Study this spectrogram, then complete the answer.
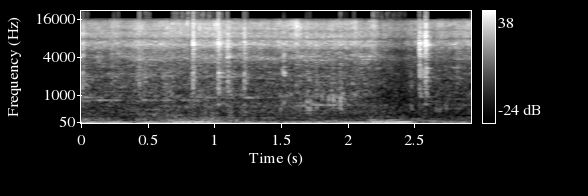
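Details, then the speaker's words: Suzuki R3, front-wheel drive, steering at full right lock with throttle: loud irregular tek-tek clacks over the engine, heard when making U-turns; worn outer CV joint that has lost its grease. "Ini dia posisinya kalau dia di fullkan kanan, nah kemudian digas, ada muncul bunyi Pak."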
